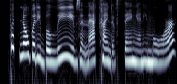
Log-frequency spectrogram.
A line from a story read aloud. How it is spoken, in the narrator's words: Norman scoffed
